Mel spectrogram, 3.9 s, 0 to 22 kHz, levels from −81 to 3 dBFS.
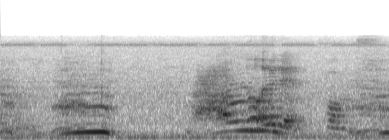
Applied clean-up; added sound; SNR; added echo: none; Cricket / Growling; -5 dB; reverberation time 0.7 s.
